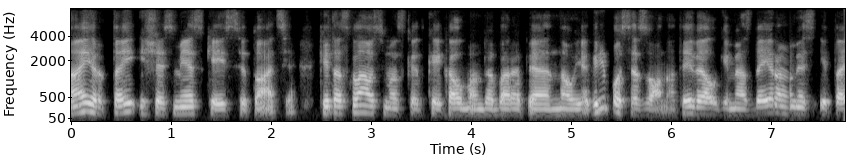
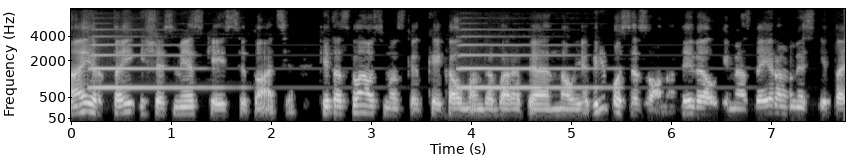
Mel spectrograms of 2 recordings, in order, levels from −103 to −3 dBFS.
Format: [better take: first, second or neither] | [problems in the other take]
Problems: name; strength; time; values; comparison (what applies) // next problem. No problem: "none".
first | noise reduction (classical method spectral subtraction)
